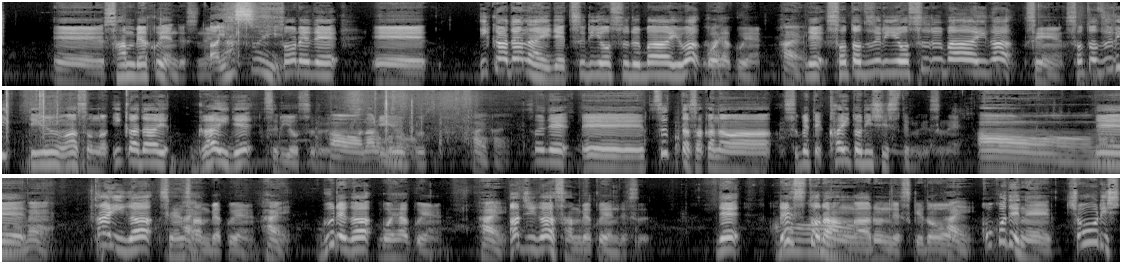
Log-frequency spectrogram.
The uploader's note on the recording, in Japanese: 高知県土佐市宇佐の中堤防で釣りをしながらの収録です。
